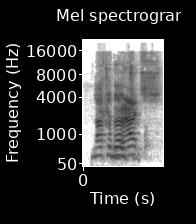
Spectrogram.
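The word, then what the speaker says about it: Nacogdoches: Nackadocious. Nackadocious. Nackadocious. How do you spell that?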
